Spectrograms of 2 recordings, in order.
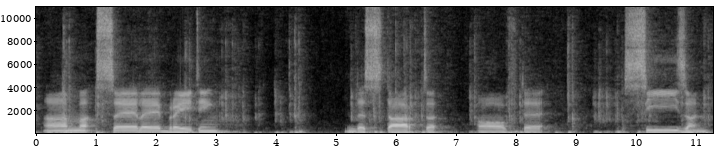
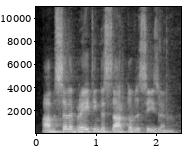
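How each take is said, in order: First: Slow, word by word while typing; slow dictation. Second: Excited pitch. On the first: Real, not acted. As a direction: spell it out slowly as you type. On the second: Acted. Announcing sale to other players.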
